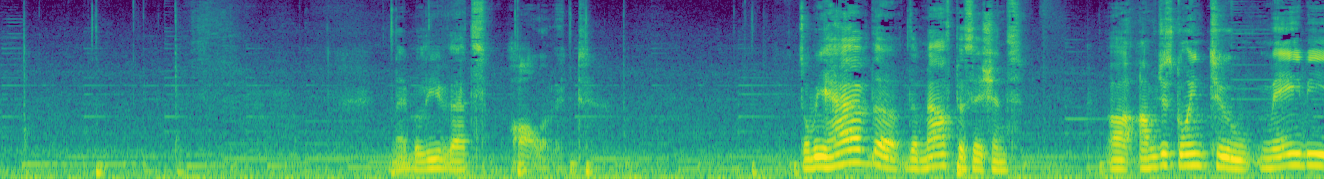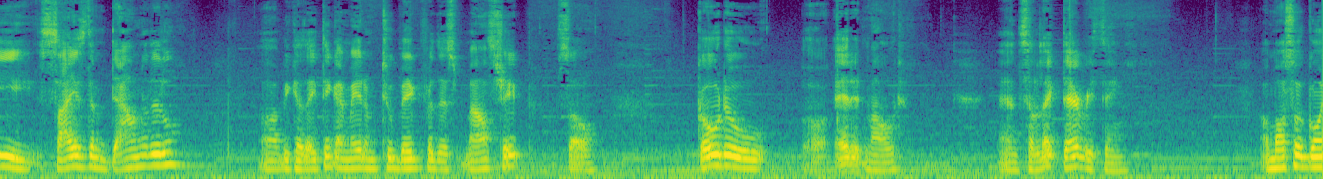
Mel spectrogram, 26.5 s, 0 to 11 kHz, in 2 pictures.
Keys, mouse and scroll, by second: 0.3 click, 1.6 shift+middle click, 1.7-3.0 shift+drag, 6.1 ctrl+middle click, 6.2-7.4 ctrl+drag, 20.5-21.8 drag, 24.0-25.3 drag.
